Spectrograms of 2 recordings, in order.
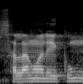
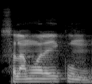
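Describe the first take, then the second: First: The greeting begins directly with a 'sa' sound. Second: The same.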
